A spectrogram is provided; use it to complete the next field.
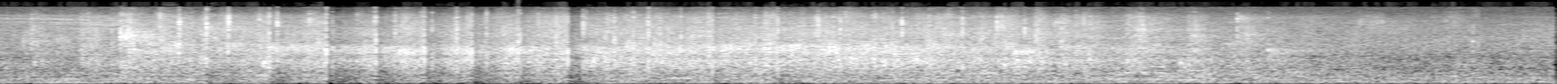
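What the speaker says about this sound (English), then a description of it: "A round of applause for Lady Charles and Keisha Alexander." Applause from a large audience at a college graduation ceremony, loud sustained clapping from many hands filling the hall throughout.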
